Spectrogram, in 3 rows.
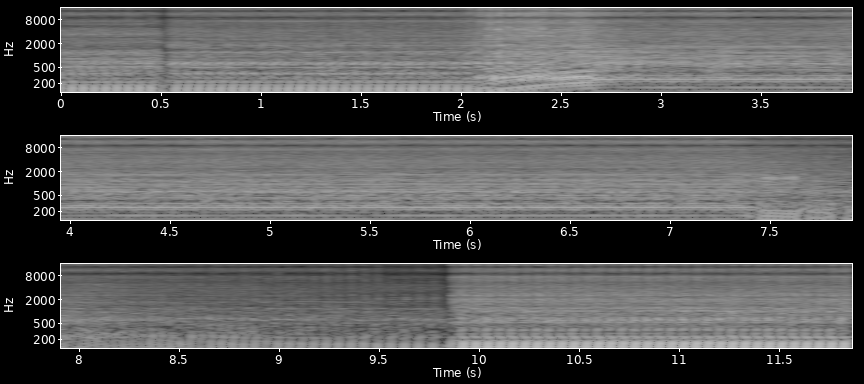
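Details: Cub Cadet 2146 lawn tractor, 14 hp single-cylinder Linamar engine, sat unused 3 years, choke frozen: cranks briefly, catches at full throttle and settles into a steady, even single-cylinder beat with no misses or knocks; normal running.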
